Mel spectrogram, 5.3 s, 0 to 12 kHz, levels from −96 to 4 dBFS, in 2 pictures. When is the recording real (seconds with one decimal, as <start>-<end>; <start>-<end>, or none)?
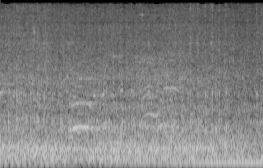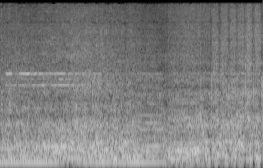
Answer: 0.0-4.0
